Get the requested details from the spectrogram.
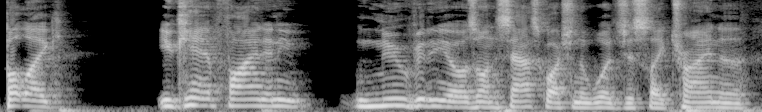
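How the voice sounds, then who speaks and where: A man's voice: on the high side, little pitch movement, measured pace. A young man hosting a casual podcast, rambling and swearing as he jokes. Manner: profane, rambling, joking. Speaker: podcast host. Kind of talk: casual chat.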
